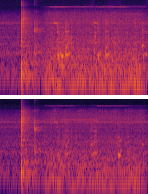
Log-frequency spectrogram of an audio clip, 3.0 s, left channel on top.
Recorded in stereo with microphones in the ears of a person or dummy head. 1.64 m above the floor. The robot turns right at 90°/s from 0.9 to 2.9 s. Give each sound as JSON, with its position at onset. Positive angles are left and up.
{"t": 0.4, "sound": "crushing", "side_deg": -10, "distance_m": 0.6}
